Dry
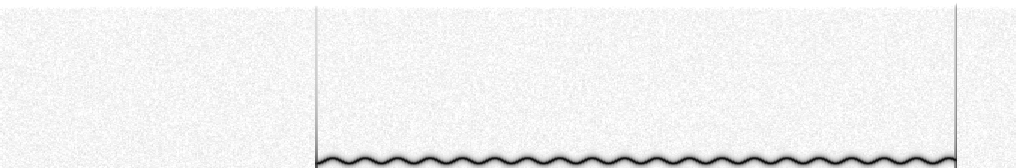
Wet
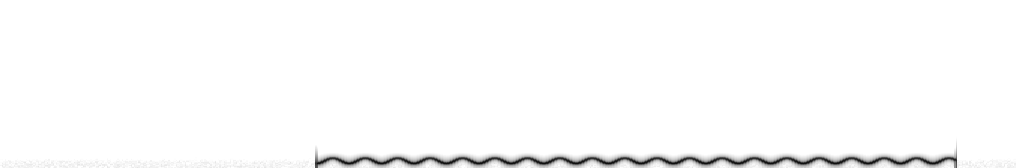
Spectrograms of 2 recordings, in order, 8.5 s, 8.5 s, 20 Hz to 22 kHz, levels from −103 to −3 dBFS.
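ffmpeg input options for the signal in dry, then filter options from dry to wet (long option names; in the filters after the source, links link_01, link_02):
-f lavfi -i "aevalsrc='0.398*sin(2*PI*(999*t-341/(2*PI*3.7)*sin(2*PI*3.7*t)))':duration=5.33:sample_rate=44100"
-af "lowpass=frequency=1000:width=0.5412,lowpass=frequency=1000:width=1.3066"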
